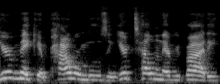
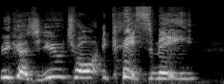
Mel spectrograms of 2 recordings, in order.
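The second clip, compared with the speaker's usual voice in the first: bad put-on Irish accent, higher and louder; 5 semitones higher, 5 dB louder than usual. Retelling a reality show argument, quoting Maura: bad Irish accent. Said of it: "that is not an Irish accent".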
